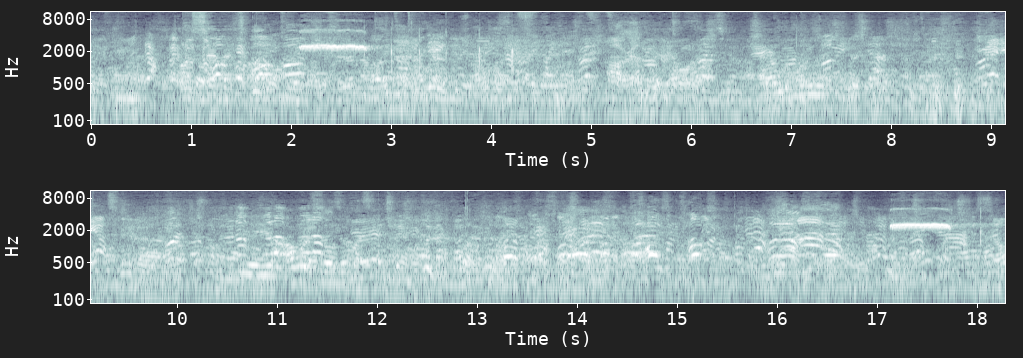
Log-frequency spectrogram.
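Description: Men shout and call out on an open field.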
